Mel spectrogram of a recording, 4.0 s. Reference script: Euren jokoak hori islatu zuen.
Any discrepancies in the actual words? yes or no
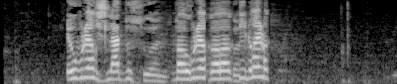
yes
